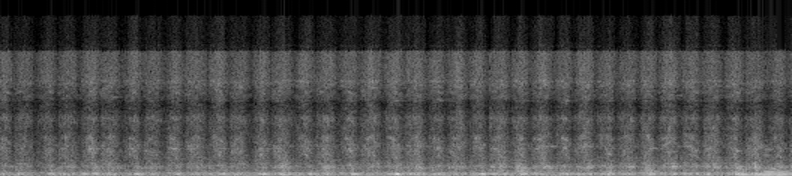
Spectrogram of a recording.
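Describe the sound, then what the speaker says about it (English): A hand saw cuts through wood on a work table with fast, steady back-and-forth rasping strokes, close and continuous throughout, with no voices. "You can go ahead and start cutting right here"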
